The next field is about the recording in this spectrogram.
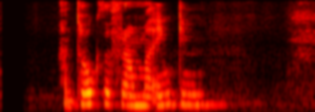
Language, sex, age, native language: Icelandic, female, 18-19, Icelandic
